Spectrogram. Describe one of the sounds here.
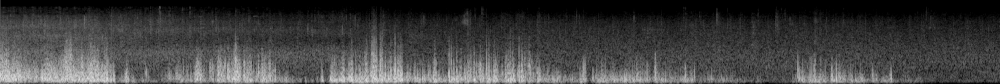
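Strong wind gusts roar in a storm.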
